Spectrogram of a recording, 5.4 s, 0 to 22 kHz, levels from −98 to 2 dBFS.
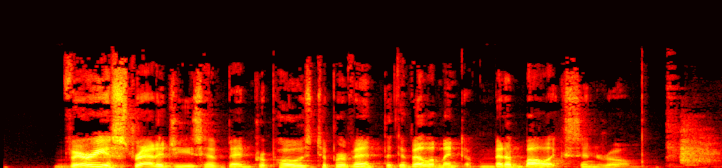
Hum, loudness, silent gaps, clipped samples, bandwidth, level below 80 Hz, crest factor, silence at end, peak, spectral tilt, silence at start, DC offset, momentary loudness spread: none; -17 LUFS; none; under 0.1%; 15.5 kHz; -64 dBFS; 18 dB; 0.05 s; -2 dBFS; -4 dB/octave; 0.4 s; under 0.1%; 17 LU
